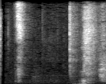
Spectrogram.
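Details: Pet dog, either Gia the cane corso or Deuce the bullmastiff, during an indoor trick session working for food: two soft, breathy huffs about a second apart, like panting or sniffing, in a small quiet room.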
